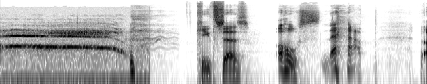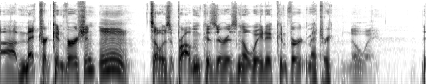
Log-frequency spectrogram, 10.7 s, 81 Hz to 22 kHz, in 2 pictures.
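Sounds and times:
horror-style scream sound effect: 0.0 - 1.6
speech: 1.6 - 1.8, 2.5 - 4.6, 5.2 - 10.6.

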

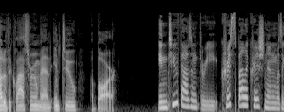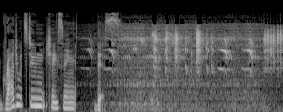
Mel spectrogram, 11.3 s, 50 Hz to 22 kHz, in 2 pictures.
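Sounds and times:
speech: 0.0 - 2.4, 3.2 - 9.1
indigo bird singing high chirps, buzzy trills and whistled notes: 7.2 - 11.3.

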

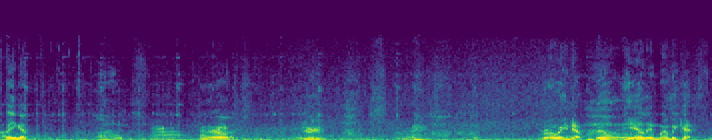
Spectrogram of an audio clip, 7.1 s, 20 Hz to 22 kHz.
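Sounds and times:
speech: 0.0 - 0.5, 1.1 - 7.1
heavy mechanical gate creaking shut: 0.0 - 5.4
steady rumbling clatter of gate mechanism: 0.0 - 7.1.

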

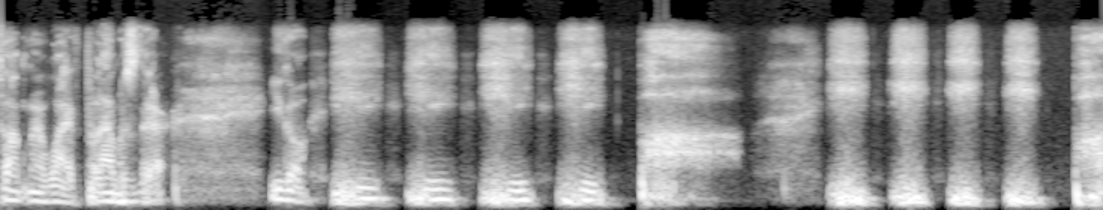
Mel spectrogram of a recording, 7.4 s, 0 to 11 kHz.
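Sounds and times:
speech: 0.0 - 7.3
man doing a Lamaze breathing exercise: 1.2 - 3.8, 4.4 - 7.3.

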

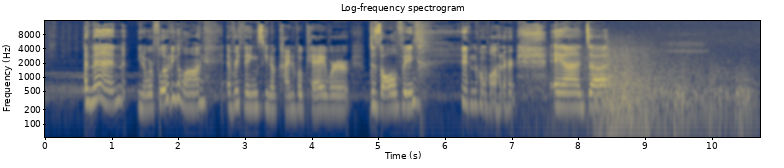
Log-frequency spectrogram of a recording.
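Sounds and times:
speech: 0.6 - 8.8
rumbling thunder: 7.0 - 10.7
steady rain: 7.0 - 10.7.

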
